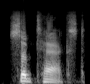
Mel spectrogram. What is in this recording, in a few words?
"subtext", American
